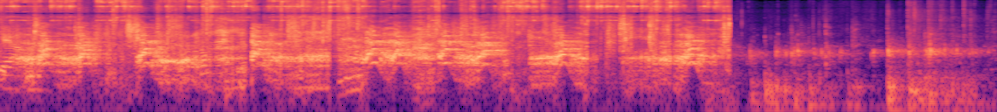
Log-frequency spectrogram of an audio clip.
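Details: Puppy giving repeated short, sharp barks and yips in rapid, uneven bursts over loud broadband noise, quieter after nine seconds with scattered yips and background voices.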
